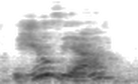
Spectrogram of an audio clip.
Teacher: in spanish that double l you can make it sound like a y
